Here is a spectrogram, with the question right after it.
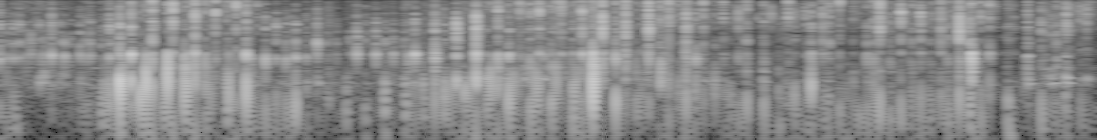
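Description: A metal Arizona iced tea can is tapped and scratched rapidly, with the audio played at double speed. It gives a dense, fast stream of sharp, bright clicks and scrapes with almost no low end, and each tap dies away instantly.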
